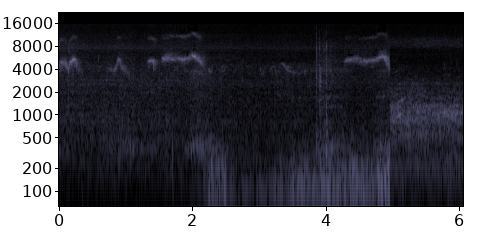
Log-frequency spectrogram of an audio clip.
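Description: A bird calling: a series of short, high whistled notes, some rising and falling, the longest near the end. A low rumble runs under the calls from about two seconds in and stops sharply about five seconds in.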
